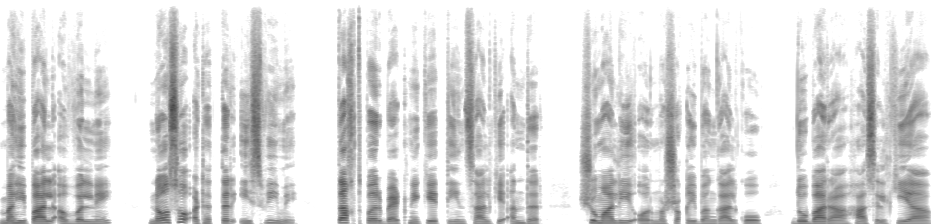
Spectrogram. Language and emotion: Urdu, neutral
